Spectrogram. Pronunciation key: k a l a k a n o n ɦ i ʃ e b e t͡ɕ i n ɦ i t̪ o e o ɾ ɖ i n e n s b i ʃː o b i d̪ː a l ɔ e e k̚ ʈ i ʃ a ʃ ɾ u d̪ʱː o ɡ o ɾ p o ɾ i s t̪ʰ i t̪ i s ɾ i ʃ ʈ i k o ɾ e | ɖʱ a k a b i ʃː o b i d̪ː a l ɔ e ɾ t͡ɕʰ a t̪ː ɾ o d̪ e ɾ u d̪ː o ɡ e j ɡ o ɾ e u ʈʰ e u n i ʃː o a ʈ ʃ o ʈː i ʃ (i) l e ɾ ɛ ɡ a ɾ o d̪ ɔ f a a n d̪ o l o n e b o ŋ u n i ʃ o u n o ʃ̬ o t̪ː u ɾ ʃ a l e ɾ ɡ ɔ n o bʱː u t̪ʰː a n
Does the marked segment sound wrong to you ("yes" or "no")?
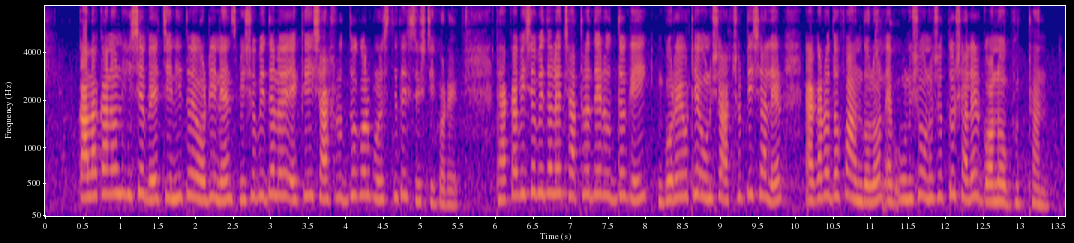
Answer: yes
